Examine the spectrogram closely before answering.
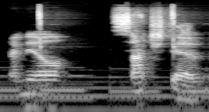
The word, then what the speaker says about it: Anil Sachdev: beginning of open space technology and Stadler and Anil sachdev am I pronouncing that correctly yes you are yes well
